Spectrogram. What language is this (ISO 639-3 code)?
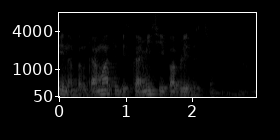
rus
